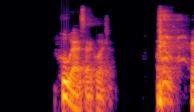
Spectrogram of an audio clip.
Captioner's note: chuckles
